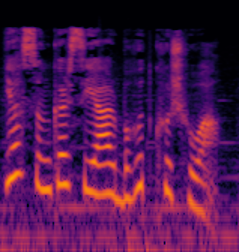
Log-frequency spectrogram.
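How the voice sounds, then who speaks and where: A woman's voice: fairly high pitch, sing-song, moderate pace, soft background music. A woman narrator reading a scripted animal fable for children.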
